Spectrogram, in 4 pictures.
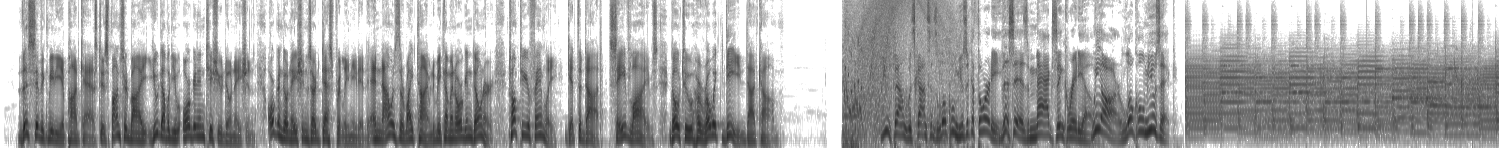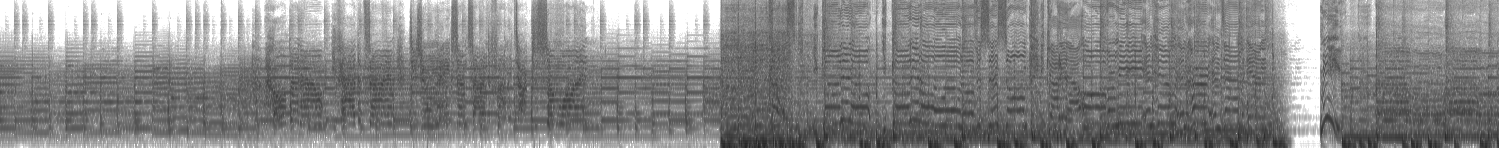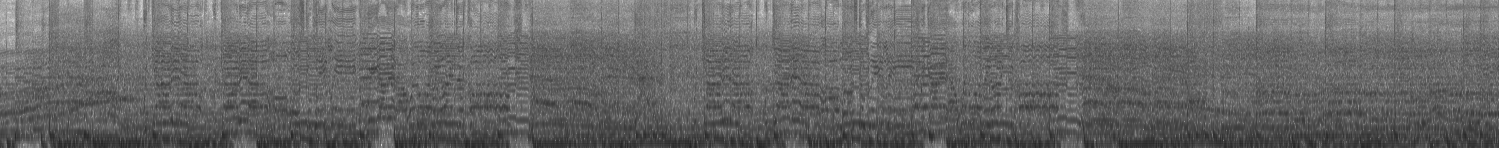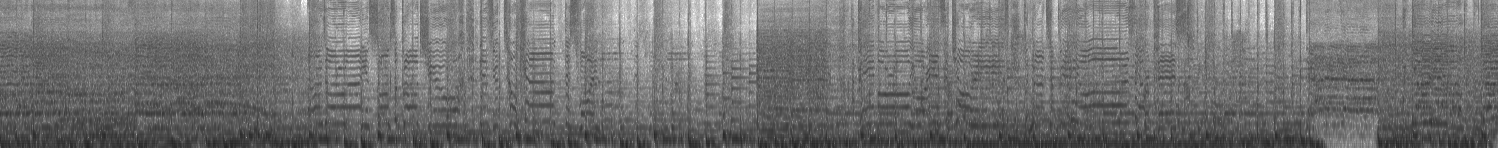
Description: spinning Wisconsin Americana, Country, Bluegrass, Folk and both regional and national artists coming through Wisconsin.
